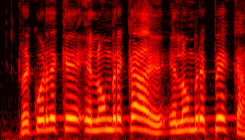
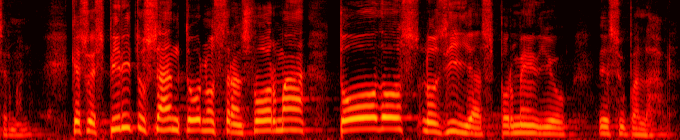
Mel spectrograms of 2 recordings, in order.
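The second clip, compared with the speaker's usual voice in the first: ordinary talk, nothing marked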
